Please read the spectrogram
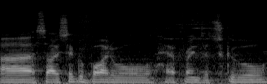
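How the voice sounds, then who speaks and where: A man with an Australian accent, fairly low in pitch, amid audible room echo. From Australia, raised from age three; born in Italy. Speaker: podcast host and author. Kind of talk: casual conversational storytelling. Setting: cafe.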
